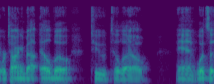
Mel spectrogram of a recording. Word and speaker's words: Tillaux: kid but uh but it rhymes with elbow and so that's why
